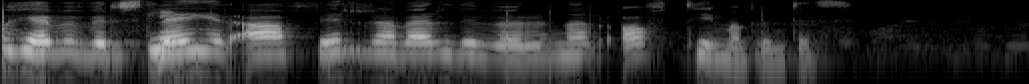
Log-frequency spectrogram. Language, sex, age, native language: Icelandic, female, 40-49, Icelandic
